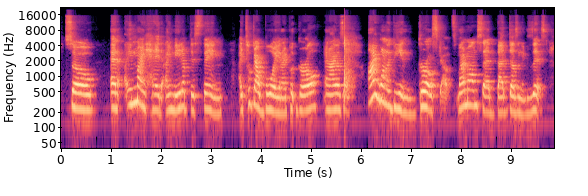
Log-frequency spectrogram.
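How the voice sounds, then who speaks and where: Casting: young female vlogger, American accent, fairly high voice, rambling self-mocking storyteller, echoey room sound. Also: unhurried, few pauses, a little hiss or hum. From United States. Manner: rambling, self-deprecating, giggly. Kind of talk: casual personal storytelling.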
